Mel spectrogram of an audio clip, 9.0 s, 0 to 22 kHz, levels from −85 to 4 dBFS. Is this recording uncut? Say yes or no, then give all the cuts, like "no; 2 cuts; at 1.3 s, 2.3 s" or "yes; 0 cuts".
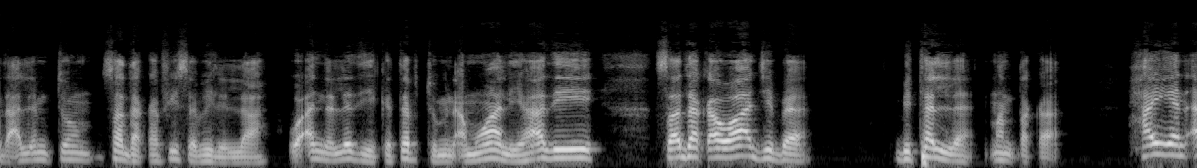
yes; 0 cuts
